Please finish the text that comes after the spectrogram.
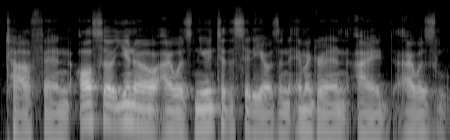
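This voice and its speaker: Soft-spoken hesitant man from Chile. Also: deep voice, steady tone, brisk. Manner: soft, hesitant, many ums. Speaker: guest playwright. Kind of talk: casual conversation.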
